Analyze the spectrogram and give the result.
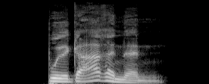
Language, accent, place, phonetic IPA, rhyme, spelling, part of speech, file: German, Germany, Berlin, [bʊlˈɡaːʁɪnən], -aːʁɪnən, Bulgarinnen, noun, De-Bulgarinnen.ogg
- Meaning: plural of Bulgarin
